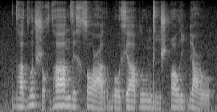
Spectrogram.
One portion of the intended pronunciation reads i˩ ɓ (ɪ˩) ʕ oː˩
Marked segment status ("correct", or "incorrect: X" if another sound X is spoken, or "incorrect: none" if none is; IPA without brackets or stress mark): incorrect: ɪ˥˨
